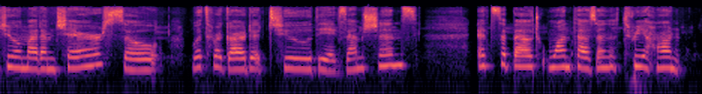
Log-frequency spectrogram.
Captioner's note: speaking French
